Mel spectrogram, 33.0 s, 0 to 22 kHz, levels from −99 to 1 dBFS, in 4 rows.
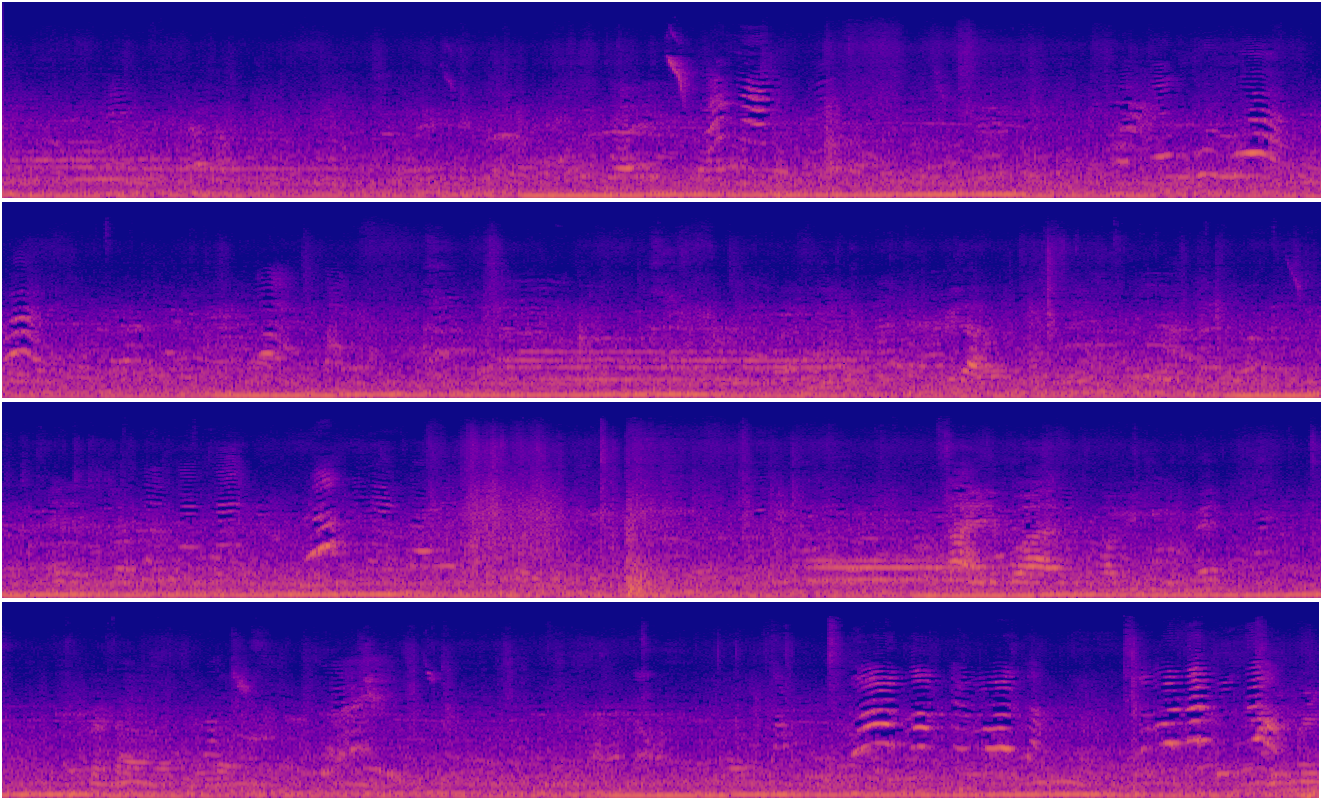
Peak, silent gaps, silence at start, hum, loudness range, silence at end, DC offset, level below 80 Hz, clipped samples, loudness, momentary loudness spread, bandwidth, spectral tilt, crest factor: -26 dBFS; none; 0 s; none; 4 LU; 0 s; under 0.1%; -48 dBFS; under 0.1%; -45 LUFS; 7 LU; 14 kHz; -6.5 dB/octave; 18 dB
